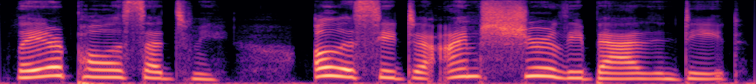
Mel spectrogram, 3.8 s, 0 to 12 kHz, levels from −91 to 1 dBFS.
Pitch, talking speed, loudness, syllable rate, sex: 260 Hz, 175 wpm, -16 LUFS, 5.8 syllables/s, female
